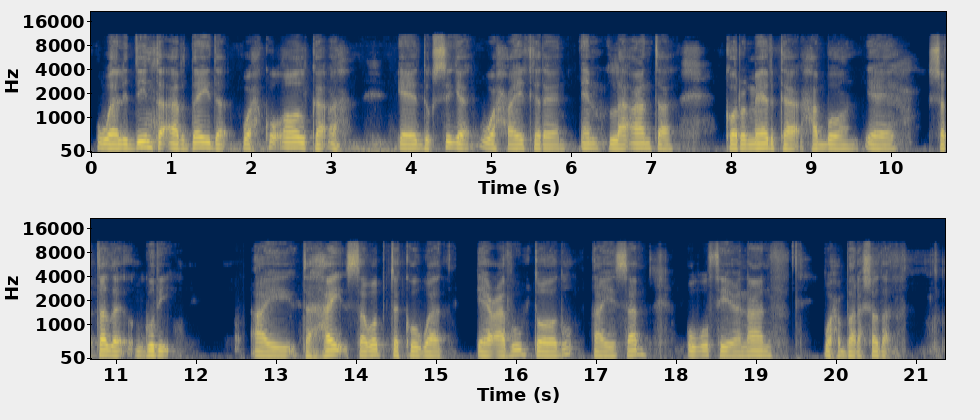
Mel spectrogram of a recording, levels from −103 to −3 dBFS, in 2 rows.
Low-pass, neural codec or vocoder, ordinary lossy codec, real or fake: 10.8 kHz; codec, 24 kHz, 0.9 kbps, WavTokenizer, small release; none; fake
